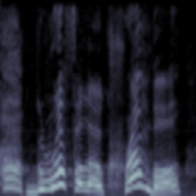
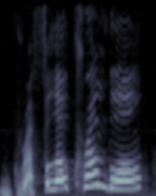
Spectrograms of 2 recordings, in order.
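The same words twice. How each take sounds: First: Gasp, then loud, slow disbelief; horrified Gruffalo. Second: Higher-pitched, playful storybook threat; name the dish with relish; menacing mouse. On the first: Gruffalo hears mouse will eat him, horrified. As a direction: repeat the dish in mock horror. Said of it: "the Gruffalo said". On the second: Mouse tells Gruffalo his favorite food, menacing. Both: Acted.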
